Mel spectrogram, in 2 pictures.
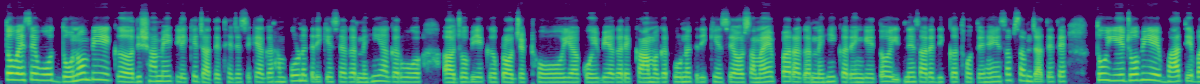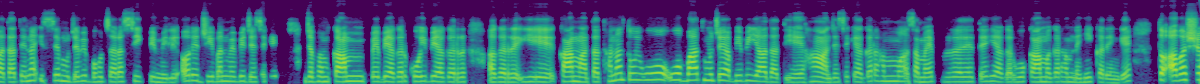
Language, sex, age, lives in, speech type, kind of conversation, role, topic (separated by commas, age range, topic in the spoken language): Hindi, female, 40-44, India, conversation, podcast, guest, आपने अपना पहला मेंटर कैसे ढूँढा?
